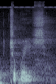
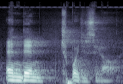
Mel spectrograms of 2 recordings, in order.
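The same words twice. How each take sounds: First: Whispered. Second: Said in the usual way. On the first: Pretend. Preacher voicing a believer's prayer, whispered softly. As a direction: whisper "축복해 주세요" almost under the breath.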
